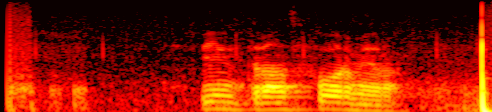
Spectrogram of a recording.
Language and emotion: Russian, neutral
